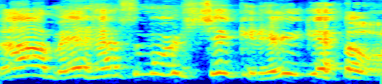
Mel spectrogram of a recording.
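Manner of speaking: high, loud, excited and eager.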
